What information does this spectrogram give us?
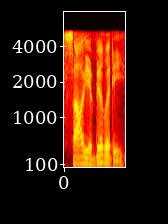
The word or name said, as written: solubility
